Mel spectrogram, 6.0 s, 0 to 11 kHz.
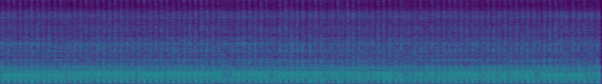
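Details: Vintage 1990s Weed Eater GHT-22 two-stroke hedge trimmer, 22-inch cutter, revived after fuel line and filter work and fresh fuel: fast even buzz holding steady speed without surging. Normal running.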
